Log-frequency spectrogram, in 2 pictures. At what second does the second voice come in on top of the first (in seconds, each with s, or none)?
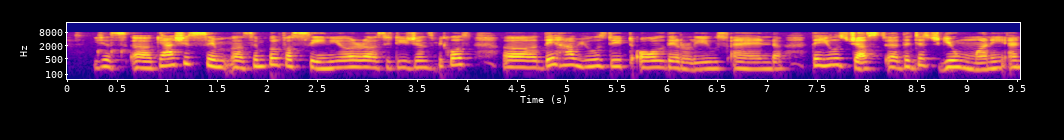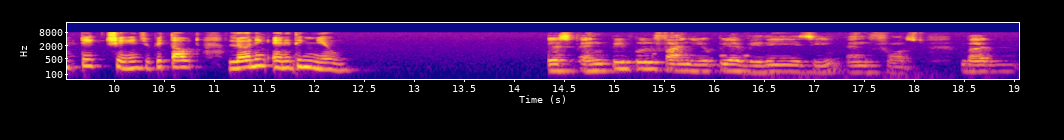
none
